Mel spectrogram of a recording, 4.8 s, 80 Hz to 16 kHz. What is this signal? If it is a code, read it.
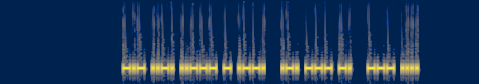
Morse code, heard as a keyed tone, about 50 wpm, 700 Hz. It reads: KF2TP RON OH
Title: K1USN SST QSO Practice - 50wpm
